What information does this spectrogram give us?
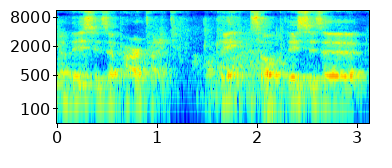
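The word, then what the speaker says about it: apartheid: So the pronunciation of this is a partite.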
